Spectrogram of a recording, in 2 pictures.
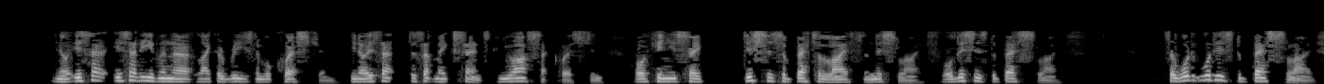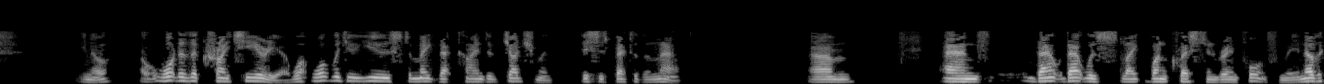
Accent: England, United Kingdom; I was brought up in England. But England now is a very, or even from when I grew up in the 60s, 70s, it was already quite a secular country

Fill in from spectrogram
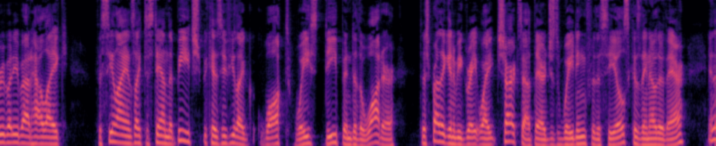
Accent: Dayton, Ohio, United States; It was all over my Facebook, but it might just be because I'm from Dayton.

